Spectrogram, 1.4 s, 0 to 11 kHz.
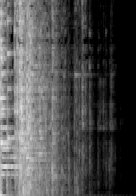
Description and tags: Recorded by myself and students at California State University, Chico for an electro-acoustic composition project of mine. Apogee Duet + Sennheiser K6 (shotgun capsule).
